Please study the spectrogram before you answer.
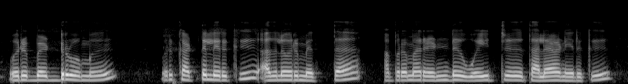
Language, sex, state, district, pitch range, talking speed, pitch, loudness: Tamil, female, Tamil Nadu, Kanyakumari, 190-215 Hz, 135 wpm, 200 Hz, -18 LUFS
